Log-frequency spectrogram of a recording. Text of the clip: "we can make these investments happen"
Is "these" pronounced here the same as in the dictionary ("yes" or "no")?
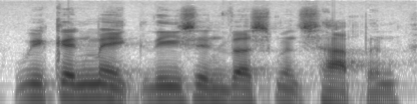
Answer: yes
